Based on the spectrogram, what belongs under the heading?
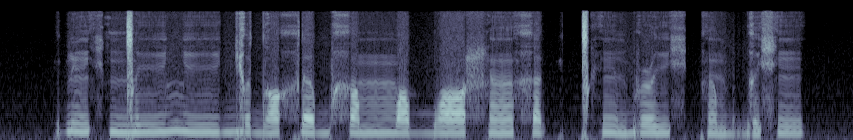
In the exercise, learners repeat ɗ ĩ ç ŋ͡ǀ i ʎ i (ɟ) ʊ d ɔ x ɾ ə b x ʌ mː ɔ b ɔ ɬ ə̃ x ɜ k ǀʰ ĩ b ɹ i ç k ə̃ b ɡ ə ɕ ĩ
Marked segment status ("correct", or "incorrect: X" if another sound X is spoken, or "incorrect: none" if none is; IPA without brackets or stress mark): correct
